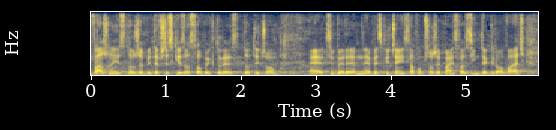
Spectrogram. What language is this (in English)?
Polish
